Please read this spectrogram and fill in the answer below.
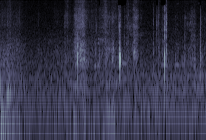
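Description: Close handling noise of a camera being picked up and positioned by hand: a soft rustle about a second and a half in, then scattered short clicks and taps of fingers against the camera body.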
